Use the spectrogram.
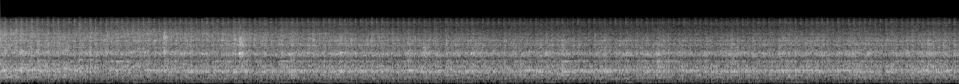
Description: Turns out, it has a bad rear crank bearing.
